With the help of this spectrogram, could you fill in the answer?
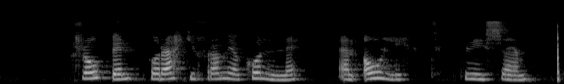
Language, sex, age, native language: Icelandic, female, 13, Icelandic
